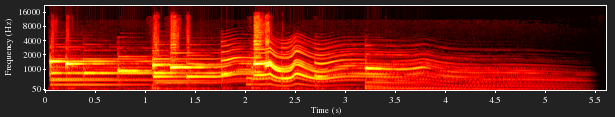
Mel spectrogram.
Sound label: nokia distort ringtone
